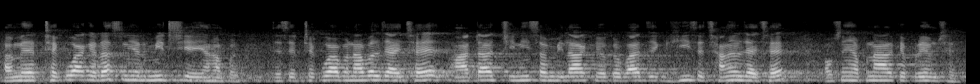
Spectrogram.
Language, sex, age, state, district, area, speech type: Maithili, male, 30-45, Bihar, Purnia, urban, spontaneous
